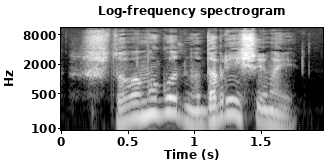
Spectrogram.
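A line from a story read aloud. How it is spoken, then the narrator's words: Terrified trembling mumble. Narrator (Russian): Полумертвый от страха, дрожа всем телом, Граляр пробормотал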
